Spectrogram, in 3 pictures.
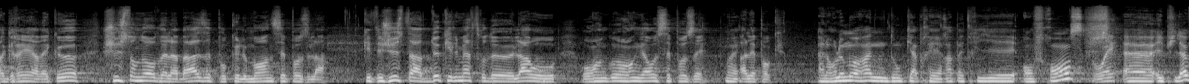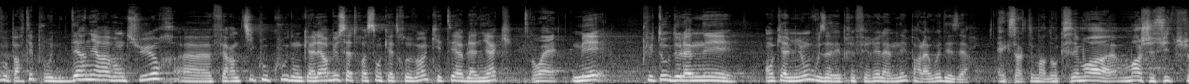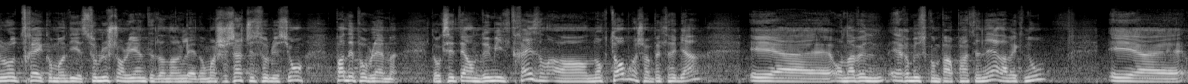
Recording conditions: live audience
